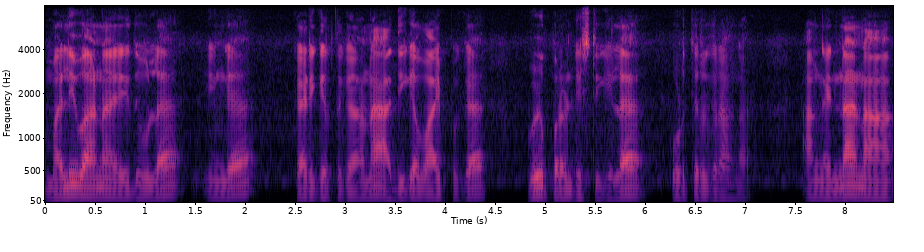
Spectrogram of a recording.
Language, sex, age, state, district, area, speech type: Tamil, male, 45-60, Tamil Nadu, Viluppuram, rural, spontaneous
